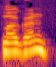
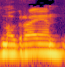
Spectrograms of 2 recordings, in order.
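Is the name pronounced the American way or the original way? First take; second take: American; original. First: The name is said in the Americanized way. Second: The name is said in its original way. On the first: The speaker calls it wrong. "which it's not because he's American" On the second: The speaker calls it right. "if it was pronounced properly"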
